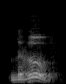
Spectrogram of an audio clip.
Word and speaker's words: Lvov: rabbi in a polish town of lev is that how you pronounce it lvov thank you he writes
